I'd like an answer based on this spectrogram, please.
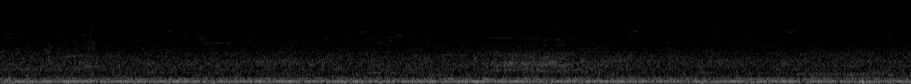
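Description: Open-air ambience: a steady low hum under a faint even noise, with a single light click near the end.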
